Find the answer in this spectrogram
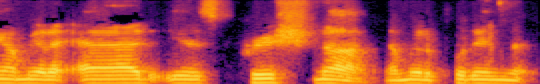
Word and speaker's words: Krishna: Now, if I want to make the next, so there's 2 syllables in Krishna, Kri and Shna.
